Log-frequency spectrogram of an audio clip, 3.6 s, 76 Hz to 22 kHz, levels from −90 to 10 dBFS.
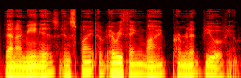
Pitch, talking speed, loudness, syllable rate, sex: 100 Hz, 215 wpm, -17 LUFS, 5.7 syllables/s, male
